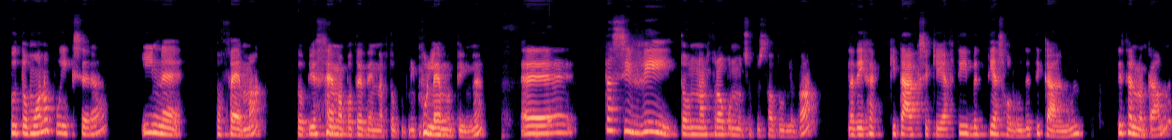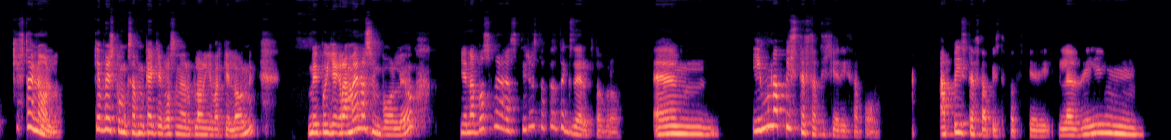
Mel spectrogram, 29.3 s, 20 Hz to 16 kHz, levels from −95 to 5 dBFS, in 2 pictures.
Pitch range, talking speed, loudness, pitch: 170-225 Hz, 170 wpm, -18 LUFS, 195 Hz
